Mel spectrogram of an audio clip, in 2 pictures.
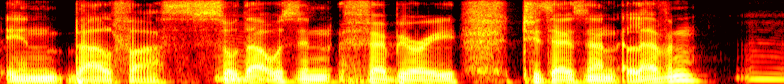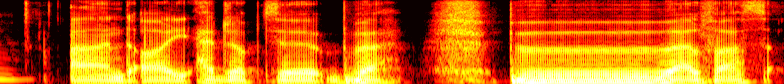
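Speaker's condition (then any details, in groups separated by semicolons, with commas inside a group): Stammer; stammer since first speaking, overt open struggle then covert, worsened during journalism degree at DCU, childhood speech therapy with short-term gains; instructor on peer-led McGuire Programme Ireland, uses costal breathing technique; formerly avoided trigger words and situations, used tricks to seem fluent, fear-driven blocks; repeated sounds, prolonged sounds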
